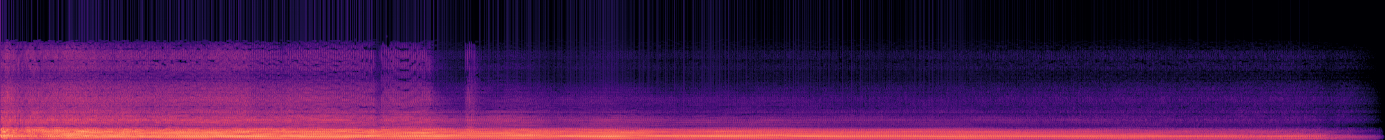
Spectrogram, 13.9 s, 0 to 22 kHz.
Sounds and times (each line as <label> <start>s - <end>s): Electric guitar 0.0s - 7.0s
